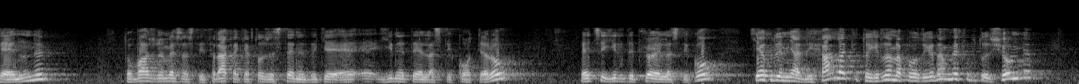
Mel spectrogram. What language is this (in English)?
Greek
